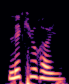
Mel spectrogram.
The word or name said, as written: ecureuil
